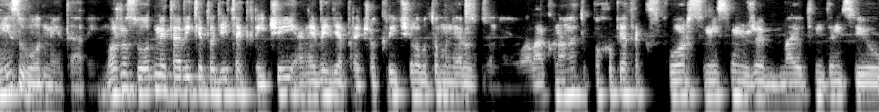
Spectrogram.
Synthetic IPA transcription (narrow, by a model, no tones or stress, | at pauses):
ɲɪɛs̬uːɔd̪mɪɛt̪a̰ʋiːmɔʒnɔs̬uːɔd̪mɪɛt̪aʋiːk̬ɛc̚t̪ɔɟɪɛc̬akɾit͡ʃiaɲɛʋɛɟɪapɾɛt͡ʃɔkɾit͡ʃilɛbɔt̪ɔmuɲɛɾɔzzumɛjuːalɛakɔnaɦlɛt̪ɔ̥pɔxɔpɪat̪̬akskʊɔɾsimisliːmʒɛmajuːt̪ɛnd̪ɛnt͡siu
